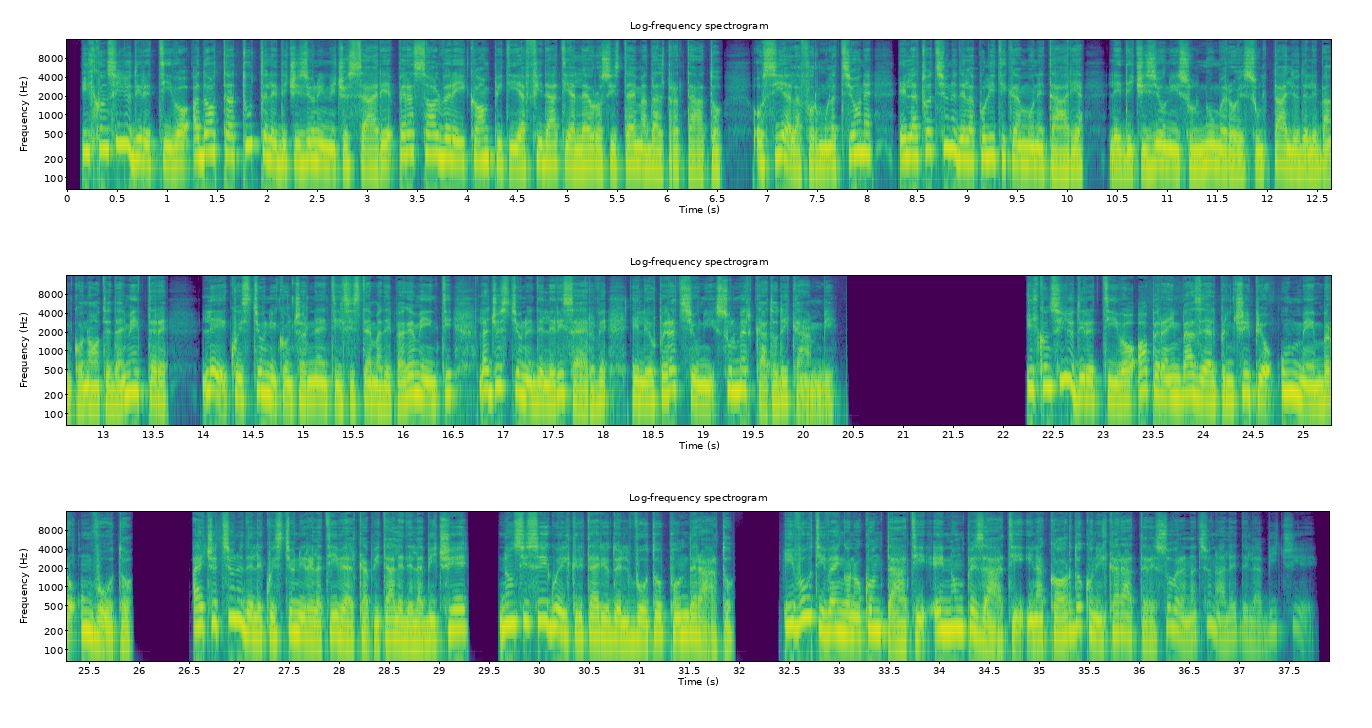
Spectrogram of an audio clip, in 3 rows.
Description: Europäische Zentralbank: Präsentationsfilm (italienisch)
Europäische Zentralbank - Präsentation.mp3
